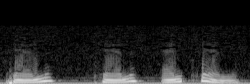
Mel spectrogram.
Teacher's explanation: contrast with the aspirated voiceless stops of pin, tin, and kin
